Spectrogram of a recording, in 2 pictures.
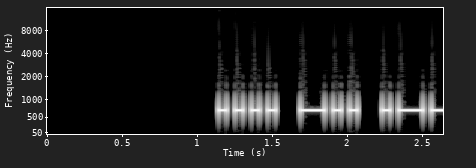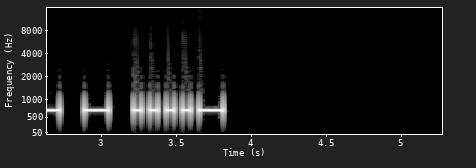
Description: Morse code, heard as a keyed tone, about 22 wpm, 700 Hz. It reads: HDWT4
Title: Five Challenging Letter-Number Combinations 22wpm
